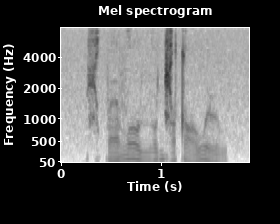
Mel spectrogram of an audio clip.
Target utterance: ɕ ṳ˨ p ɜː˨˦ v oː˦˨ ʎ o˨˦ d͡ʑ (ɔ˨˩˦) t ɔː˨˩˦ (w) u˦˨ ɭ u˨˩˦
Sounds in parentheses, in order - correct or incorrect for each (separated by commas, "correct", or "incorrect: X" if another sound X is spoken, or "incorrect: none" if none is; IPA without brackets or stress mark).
correct, correct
